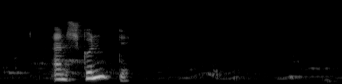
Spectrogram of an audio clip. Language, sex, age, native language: Icelandic, female, 10, Icelandic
